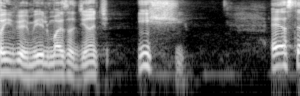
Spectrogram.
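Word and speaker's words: איש: em vermelho mais adiante, ish. Essa é a palavra, se eu quero pronunciar homem em hebraico, é ish.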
